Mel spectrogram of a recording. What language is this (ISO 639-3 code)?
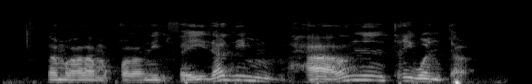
kab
